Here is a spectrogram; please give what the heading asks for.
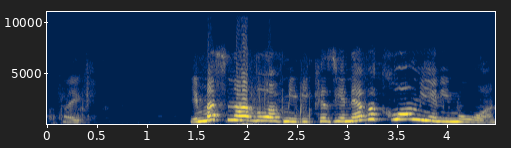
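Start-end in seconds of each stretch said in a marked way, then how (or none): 1.4-4.5 put-on, higher-pitched New York accent. Asked to do the accent, speaker gives an example line, new york accent. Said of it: "Are you referring to the New York accent?".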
